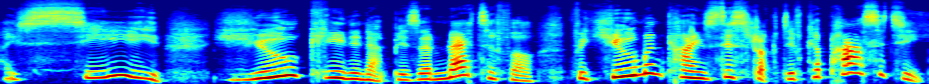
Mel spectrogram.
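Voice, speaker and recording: An actress with a Welsh accent playing a plucky, curious, cheeky time traveller in an audio drama, expressive and questioning. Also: female voice, a little high, takes it slowly, no echo, studio quality, full character voice. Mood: curious, bewildered.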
